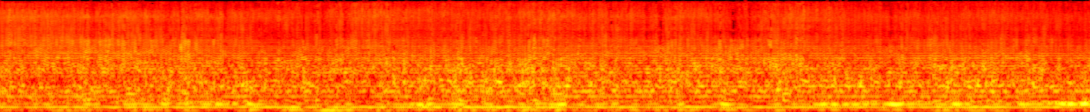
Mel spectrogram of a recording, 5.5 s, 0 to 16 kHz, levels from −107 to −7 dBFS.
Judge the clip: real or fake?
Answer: fake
